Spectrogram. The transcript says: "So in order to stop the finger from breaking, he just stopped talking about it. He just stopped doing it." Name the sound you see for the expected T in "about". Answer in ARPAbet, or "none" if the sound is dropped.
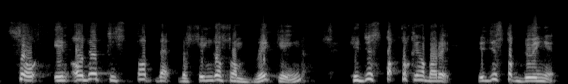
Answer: T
